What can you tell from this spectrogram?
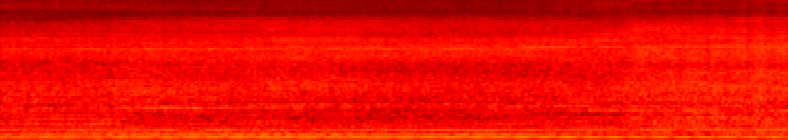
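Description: Airboat engine and propeller running steadily at speed, a constant low drone.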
